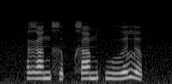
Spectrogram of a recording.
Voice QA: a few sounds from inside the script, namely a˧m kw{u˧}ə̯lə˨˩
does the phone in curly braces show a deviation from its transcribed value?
yes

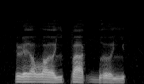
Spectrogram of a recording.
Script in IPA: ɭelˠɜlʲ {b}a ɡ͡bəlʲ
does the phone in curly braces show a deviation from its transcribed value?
yes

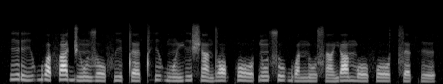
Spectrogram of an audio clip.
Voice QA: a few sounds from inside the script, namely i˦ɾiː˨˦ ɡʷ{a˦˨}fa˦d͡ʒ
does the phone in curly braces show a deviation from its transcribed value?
no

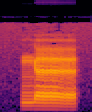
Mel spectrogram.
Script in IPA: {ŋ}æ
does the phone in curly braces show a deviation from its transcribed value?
no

